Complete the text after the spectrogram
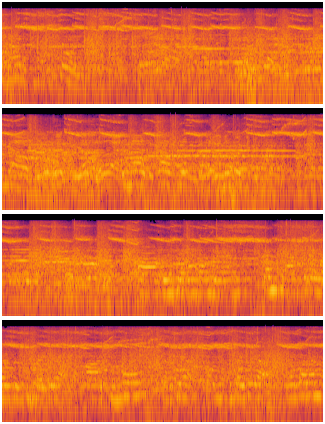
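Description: A large crowd chatters loudly outdoors.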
